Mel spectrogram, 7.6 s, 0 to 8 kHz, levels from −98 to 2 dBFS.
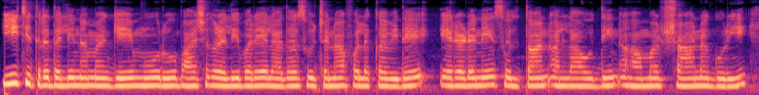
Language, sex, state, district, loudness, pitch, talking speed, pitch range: Kannada, female, Karnataka, Bidar, -15 LUFS, 205 Hz, 105 wpm, 200-210 Hz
